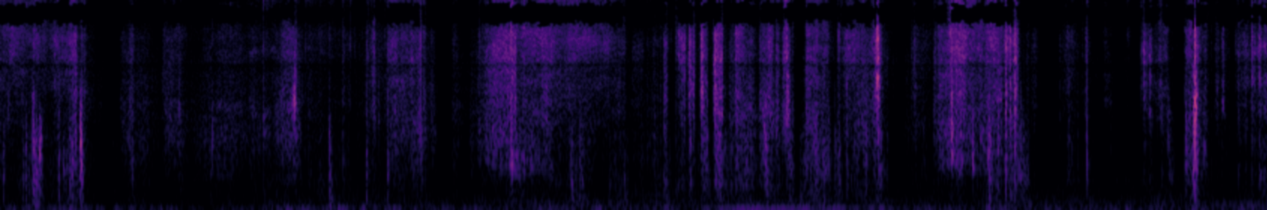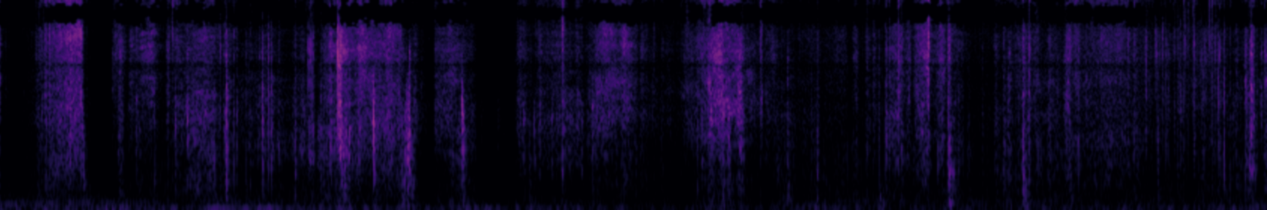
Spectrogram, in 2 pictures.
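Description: Pages of a large hardcover book being turned one after another: repeated swishes and rustles of paper, with occasional sharp taps as the pages are handled.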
